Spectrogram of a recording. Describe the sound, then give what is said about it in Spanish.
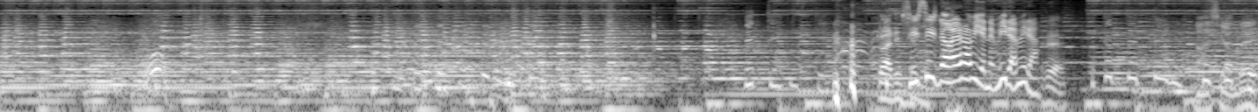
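An instrumental Christmas carol plays steadily at moderate volume with bright, tinkling melodic tones, while a person briefly speaks over the music near the end. “Bueno, y dio en el clavo, o sea, banda sonora navideña, de hecho, la música se ha convertido en una especie de, villancico instrumental, si es que la vais a conocer, aquí suena.”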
